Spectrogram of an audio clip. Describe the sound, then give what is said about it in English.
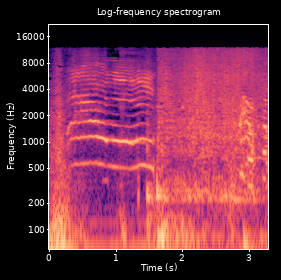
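A cat lets out a single long, drawn-out meow, then the sound breaks into a loud rush of flowing water as the cat presses a toilet's flush button. “about a bloke who discovered an unusually high water bill that was actually due to his rogue little feline jumping up on the toot and pressing the flush button several times a day.”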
